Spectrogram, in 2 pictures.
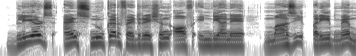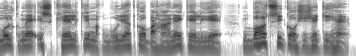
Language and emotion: Urdu, neutral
